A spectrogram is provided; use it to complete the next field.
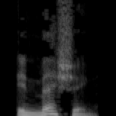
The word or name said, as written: enmeshing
